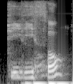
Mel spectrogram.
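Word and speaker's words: Pitho (πείθω): Pitho, pierwsze słowo, a drugie hipiko.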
